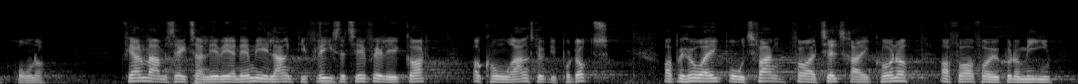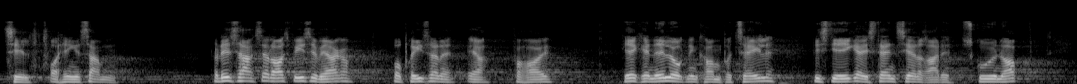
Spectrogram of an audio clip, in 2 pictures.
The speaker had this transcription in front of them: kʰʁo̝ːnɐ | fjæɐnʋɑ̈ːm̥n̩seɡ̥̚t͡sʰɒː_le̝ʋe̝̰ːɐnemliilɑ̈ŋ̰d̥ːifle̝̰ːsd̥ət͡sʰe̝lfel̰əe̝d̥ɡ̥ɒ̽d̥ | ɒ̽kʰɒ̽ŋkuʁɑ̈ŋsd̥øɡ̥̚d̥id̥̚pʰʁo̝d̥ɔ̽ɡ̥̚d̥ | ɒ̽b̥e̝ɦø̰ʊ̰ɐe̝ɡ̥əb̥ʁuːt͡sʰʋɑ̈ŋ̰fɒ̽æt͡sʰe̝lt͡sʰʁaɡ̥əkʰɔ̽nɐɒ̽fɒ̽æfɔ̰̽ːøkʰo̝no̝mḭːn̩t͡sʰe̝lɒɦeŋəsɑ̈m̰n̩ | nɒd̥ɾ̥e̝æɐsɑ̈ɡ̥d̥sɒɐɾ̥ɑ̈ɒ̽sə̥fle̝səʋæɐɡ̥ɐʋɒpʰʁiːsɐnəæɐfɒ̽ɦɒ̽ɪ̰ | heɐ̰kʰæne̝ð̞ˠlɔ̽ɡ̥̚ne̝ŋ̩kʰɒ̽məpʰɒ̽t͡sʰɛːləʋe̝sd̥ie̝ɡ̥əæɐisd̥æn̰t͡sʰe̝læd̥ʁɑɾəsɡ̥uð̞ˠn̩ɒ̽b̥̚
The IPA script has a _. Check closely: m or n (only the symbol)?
n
